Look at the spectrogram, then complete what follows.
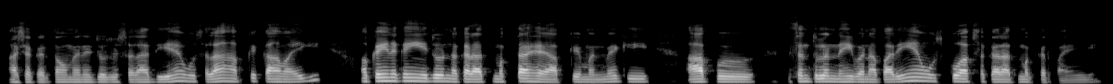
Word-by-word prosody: आशा 110 +1 -4
करता 110 +1 -6
हूँ, 115 - -4
मैंने 115 0 -5
जो-जो 115 0 -4
सलाह 110 0 -3
दी 115 +1 -4
है, 140 +5 0
वो 145 -3 -3
सलाह 130 +4 +1
आपके 140 +3 -6
काम 130 -3 +1
आएगी 135 - -4 0.4
और 145 - +1
कहीं 160 0 +7
न 165 - +3
कहीं, 160 0 +2
ये 150 - +3
जो 145 - +7
नकारात्मकता 130 0 +3
है 135 -2 +2
आपके 115 +1 -1
मन 110 - -4
में 135 - -3
कि, 130 -2 -5 0.4
आप 125 +1 +5 0.8
संतुलन 135 0 +2
नहीं 130 0 -1
बना 115 -1 0
पा 115 - +5
रहीं 135 +6 -1
हैं, 175 - +1
उसको 150 -3 -1
आप - - -23
सकारात्मक 115 -1 -1
कर 110 - -5
पाएँगी। 105 +3 -16
125 Hz, 200 wpm, -21 LUFS, 115-140 Hz, 0.8 s, कहीं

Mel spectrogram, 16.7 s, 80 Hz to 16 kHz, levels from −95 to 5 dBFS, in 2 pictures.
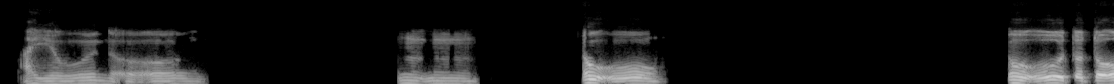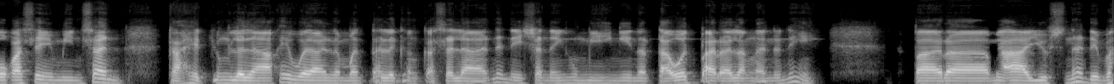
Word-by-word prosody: Ayun, 115 +2 -7
oo. 110 +1 -9 1.4
Mm, 115 -2 -9 0.8
oo. 110 -2 0 2.6
Oo, 140 0 +2
totoo. 130 +1 +3
Kasi 135 +1 +2
minsan 130 +2 0 0.3
kahit - - -1
yung 135 -1 -2
lalaki 125 +5 +4
wala 135 -4 +4
naman 120 0 -3
talagang 120 -1 -3
kasalanan, 115 +8 -1
eh, 120 - -2
siya 125 +2 -3
na 120 - -4
humihingi 125 0 -6
ng 120 -1 -4
tawad 115 +6 +2
para 120 -4 +3
lang 115 -2 -1
ano 115 +3 -4
na, 140 - -9 0.2
eh, - - -20 0.7
para 115 0 +4
maayos 125 +2 +3
na 190 - 0
'di 140 -7 -2
ba? 140 - -1
120 Hz, 110 wpm, -23 LUFS, 115-130 Hz, 2.6 s, lalaki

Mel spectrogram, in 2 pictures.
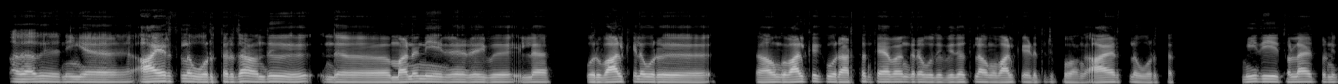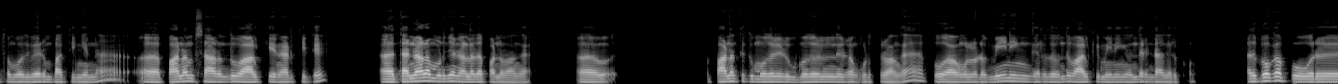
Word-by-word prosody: அதாவது 125 +1 +2 0.2
நீங்க 120 -1 0 0.6
ஆயிரத்தில 135 +1 +4
ஒருத்தர் 120 +1 0
தான் 135 -2 +4
வந்து 120 +2 +1 0.5
இந்த 115 0 -1 0.6
மன 120 +3 +4
நிறைவு 115 -2 0 0.2
இல்ல, 110 +1 -1 0.6
ஒரு 110 0 +2
வாழ்க்கையில 125 +1 +4
ஒரு 115 0 +2 1.0
அவங்க 115 0 +2
வாழ்க்கைக்கு 125 +2 +2
ஒரு 115 - +2
அர்த்தம் 115 +3 -6
தேவைங்குற 120 0 +2
ஒரு 110 0 -2
விதத்தில 115 +1 -1
அவங்க 110 -1 -1
வாழ்க்கைய 110 0 +1
எடுத்துட்டு 105 +2 -10
போவாங்க. 100 -1 -4 0.2
ஆயிரத்தில 110 0 0
ஒருத்தர். 95 0 -9 0.7
மீதி 130 +1 0 0.2
999 115 -1 -2
பேரும் 125 -1 -1
பார்த்தீங்கன்னா, 110 0 -4 0.4
அ - - +3 0.2
பணம் 140 +4 +3
சார்ந்து 125 -1 +1
வாழ்க்கைய 115 +1 +2
நடத்திட்டு, 115 -2 -3 0.6
ஆ - - +4 0.2
தன்னால 145 +5 +7
முடிஞ்சா 140 +1 +1
நல்லதா 125 0 +2
பண்ணுவாங்க. 105 -2 -3 0.6
ஆ - - +1 1.4
பணத்துக்கு 130 0 +1
முதலீடு 125 0 0
முதலிடம் 120 -2 -1
குடுத்துருவாங்க. 105 -2 -3 0.2
அப்போ 145 - -6
அவங்களோட 115 0 -1
மீனிங்கிறது 130 -4 -2
வந்து, 130 +3 -4
வாழ்க்கை 120 0 0
மீனிங் 115 0 -4
வந்து 120 +2 -4
2வது 110 -1 -3
இருக்கும். 100 - -16 0.5
அது 135 - +1
போக 165 +2 +3
இப்போ 140 -4 -3
ஒரு 125 0 +2
120 Hz, 130 wpm, -22 LUFS, 115-125 Hz, 1.4 s, தன்னால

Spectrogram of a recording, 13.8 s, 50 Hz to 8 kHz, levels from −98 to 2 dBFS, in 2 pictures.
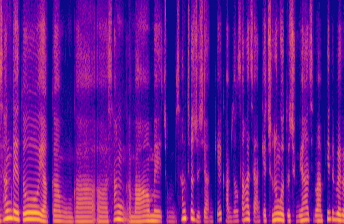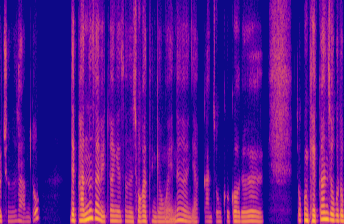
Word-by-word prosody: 상대도 235 -1 +7
약간 175 0 -3
뭔가 160 +1 -8
어 160 -1 -7
상 225 +6 0 0.2
마음에 175 +2 -2
좀 155 -1 -23
상처 265 - +1
주지 160 -5 -10
않게 155 +8 -12
감정 160 -2 -15
상하지 215 +5 -5
않게 180 +2 -10
주는 200 +4 0
것도 200 -4 0
중요하지만 185 +1 -5
피드백을 220 -6 -1
주는 165 0 -13
사람도 155 - -10 0.6
근데 200 -2 +2
받는 210 +8 +7
사람 255 -5 +2
입장에서는 170 -1 -6
저 160 +1 -5
같은 170 -1 -5
경우에는 155 - -7
약간 155 +1 -17
좀 160 0 -18
그거를 165 0 -6 0.7
'쪼금 195 0 +1
객관적으로 195 -1 +4
175 Hz, 325 characters per minute, -24 LUFS, 160-210 Hz, 0.7 s, 상대도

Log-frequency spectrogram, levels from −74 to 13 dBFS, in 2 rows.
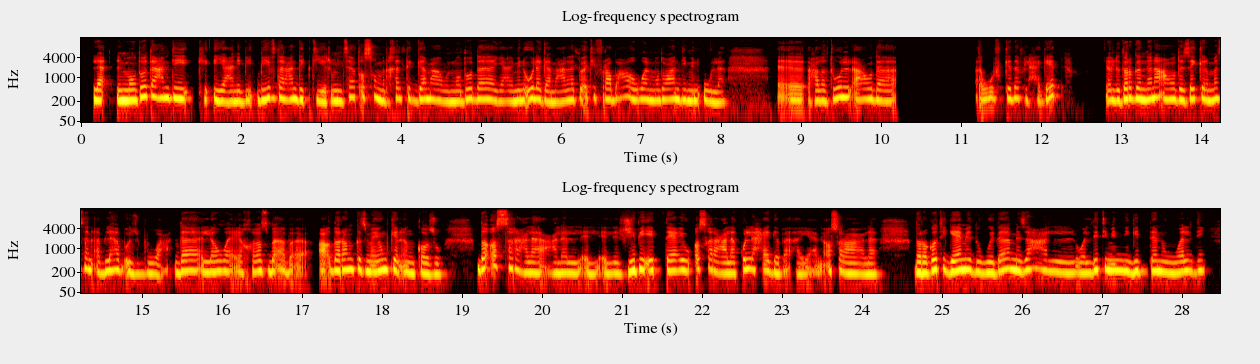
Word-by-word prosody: لأ 220 -1 +3
الموضوع 220 +4 +6
ده 280 0 0
عندي 250 -2 +3
ك 230 0 -7
يعني 205 -1 +1
ب 220 +5 -4
بيفضل 245 +3 +1
عندي 230 -1 +2
كتير، 210 -4 -4
من 210 -1 +2
ساعة 265 +6 -4
أصلًا 270 -2 0
ما 215 - +3
دخلت 240 +5 -6
الجامعة 230 -1 -1
والموضوع 200 +4 0
ده 235 0 0
يعني 205 -1 -4
من 210 +1 +2
أولى 235 +1 +2
جامعة، 195 -2 -3
أنا 220 +2 -1
دلوقتي 250 +3 -5
في 245 0 -12
رابعة، 240 +4 -3
هوّ 235 -1 -1
الموضوع 225 +1 0
عندي 230 -2 +2
من 215 0 0
أولى، 190 -2 -1 0.6
آآ 110 0 -2
على 210 -1 -2
طول 265 +5 +1
أقعُد 235 -1 -1
آآ 210 0 -3 1.1
أ - - -3
أسوّف 245 +1 -3
كده 250 0 -2
في 245 - -15
الحاجات، 240 +6 -5 0.5
لدرجة 235 +3 +2
إن 230 - +6
أنا 250 +2 +4
أقعُد 230 -2 +1
أذاكر 235 +1 0
مثلًا 240 +2 +1
قبلها 225 +4 +1
بأسبوع، 190 -4 -3
ده 225 +3 0
اللي 210 0 +1
هو 220 +1 0
إيه 215 0 -4
خلاص 215 +2 -3
بقى 220 0 0
ب - - -5 0.2
أقدر 230 +1 +2
أنقِذ 245 -2 +2
ما 210 - +1
يمكن 240 +1 +4
إنقاذُه، 185 -2 -1 0.4
ده 255 +2 +1
أثّر 285 -4 0
على 200 -3 -1
على 195 0 -2
ال 195 +5 -2
ال 190 -1 -3
الGPA 225 +4 +3
بتاعي، 225 0 0
وأثّر 230 +1 -3
على 195 -1 -1
كُلّ 250 +5 0
حاجة 215 -4 -2
بقى، 185 -2 -6
يعني 225 +3 -7
أثّر 220 -1 -3
على 185 -1 -1 0.4
درجاتي 230 +5 +3
جامد، 225 +1 +5
وده 200 +5 +1
مزعّل 230 -4 +1
والدتي 205 +5 0
مني 230 -1 +5
جدًا 215 +1 +1
ووالدي، 210 +3 -1
225 Hz, 180 wpm, -18 LUFS, 205-235 Hz, 1.1 s, الموضوع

